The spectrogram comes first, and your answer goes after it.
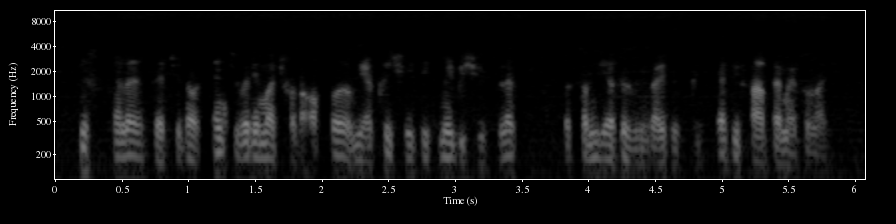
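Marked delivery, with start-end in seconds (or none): none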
